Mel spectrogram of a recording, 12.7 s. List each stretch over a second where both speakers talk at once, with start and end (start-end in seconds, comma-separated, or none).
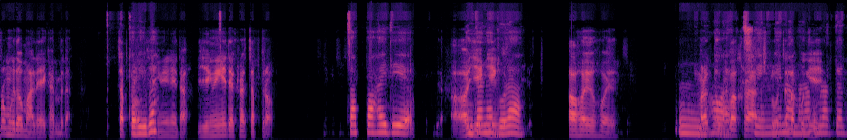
10.5-12.2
